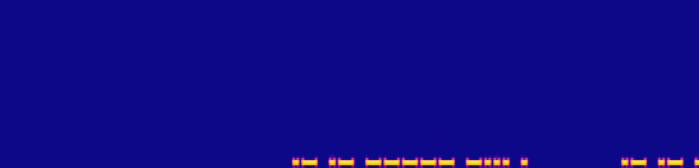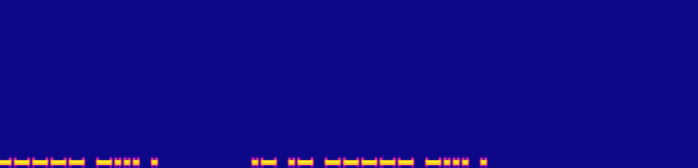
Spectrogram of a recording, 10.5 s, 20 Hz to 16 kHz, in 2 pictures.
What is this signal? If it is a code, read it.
Morse code, heard as a keyed tone, about 36 wpm, 700 Hz. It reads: AA0BE AA0BE AA0BE
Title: USA Call Signs - 5 Characters - Repeated 3x - 35wpm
